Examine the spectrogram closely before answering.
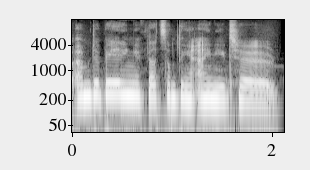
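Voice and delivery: ordinary delivery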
